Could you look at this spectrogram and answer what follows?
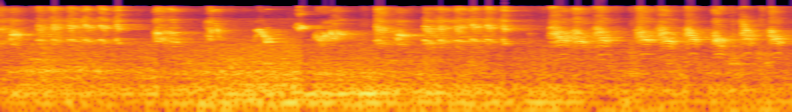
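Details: Long-tailed shrike (cendet) in loud, long, fast masteran song imitating fighting sparrows: bursts of sharp high chirps, rapid and bright, tumbling one after another with short breaks between runs.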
